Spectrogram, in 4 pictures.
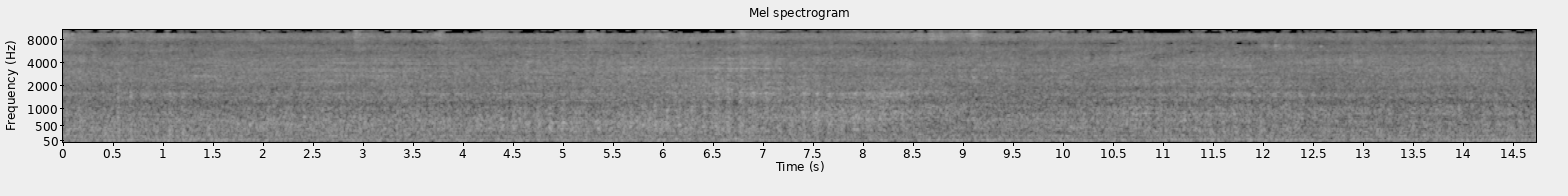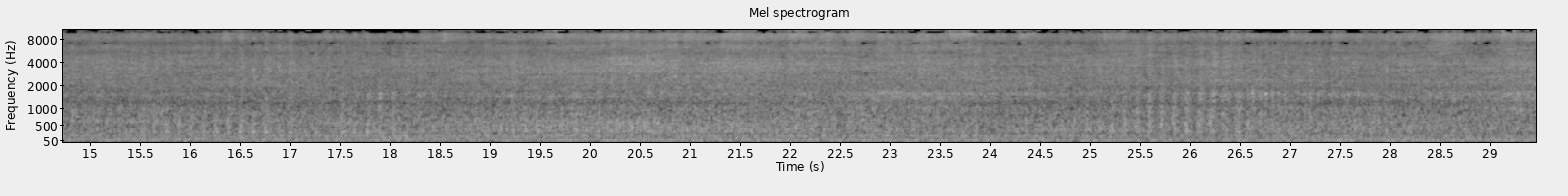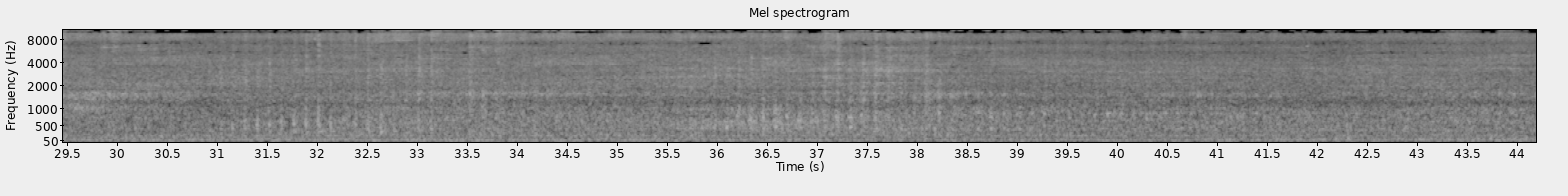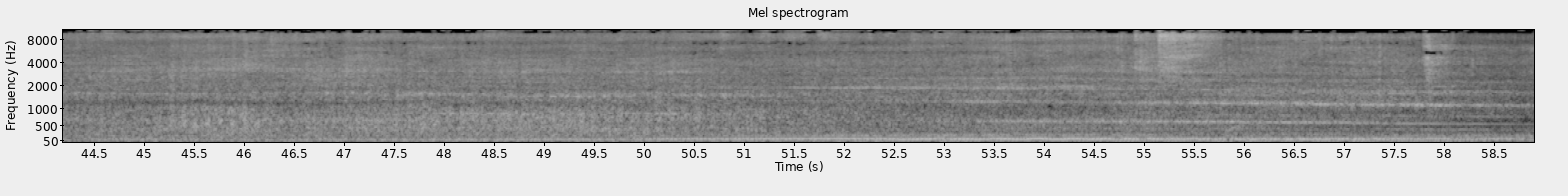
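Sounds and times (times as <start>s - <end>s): diesel locomotive engine drone: 0.0s - 58.9s
train wheels rumbling on rail: 0.0s - 58.9s.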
